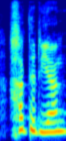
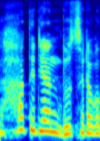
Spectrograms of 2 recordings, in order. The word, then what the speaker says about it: 하드리안: 하드리안 혹은 하드리안 루스라고 발음되어지는 인물이에요.이 사람이이 유대인들을 제압하고 나서 예루살렘의 이름을 바꿔 버렸어요.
